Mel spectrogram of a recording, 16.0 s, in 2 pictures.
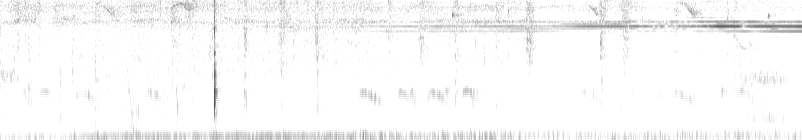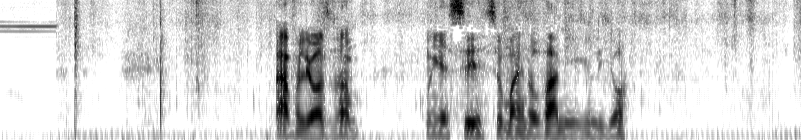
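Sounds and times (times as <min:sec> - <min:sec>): faint bird calls: 0:00.0 - 0:10.4
thin steady high whine: 0:03.8 - 0:09.1.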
